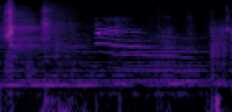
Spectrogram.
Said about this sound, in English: I hope you heard Penny almost just fucking collapse. The least balanced cat of all time.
